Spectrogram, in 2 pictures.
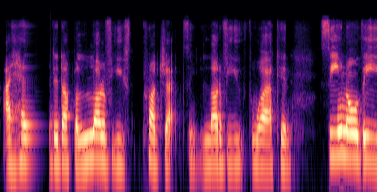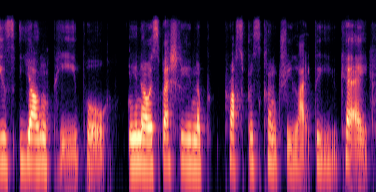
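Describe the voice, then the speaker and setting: A woman's voice: on the low side, level tone, moderate pace, vocal fry. A young adult woman from the UK, a guest speaking earnestly over a call, rambling with many fillers and restarts. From United Kingdom. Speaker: podcast guest, social commentator. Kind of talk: conversational interview over a call.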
